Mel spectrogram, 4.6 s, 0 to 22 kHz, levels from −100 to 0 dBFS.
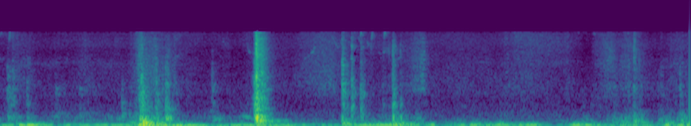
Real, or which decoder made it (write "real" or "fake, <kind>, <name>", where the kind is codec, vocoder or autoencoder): real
